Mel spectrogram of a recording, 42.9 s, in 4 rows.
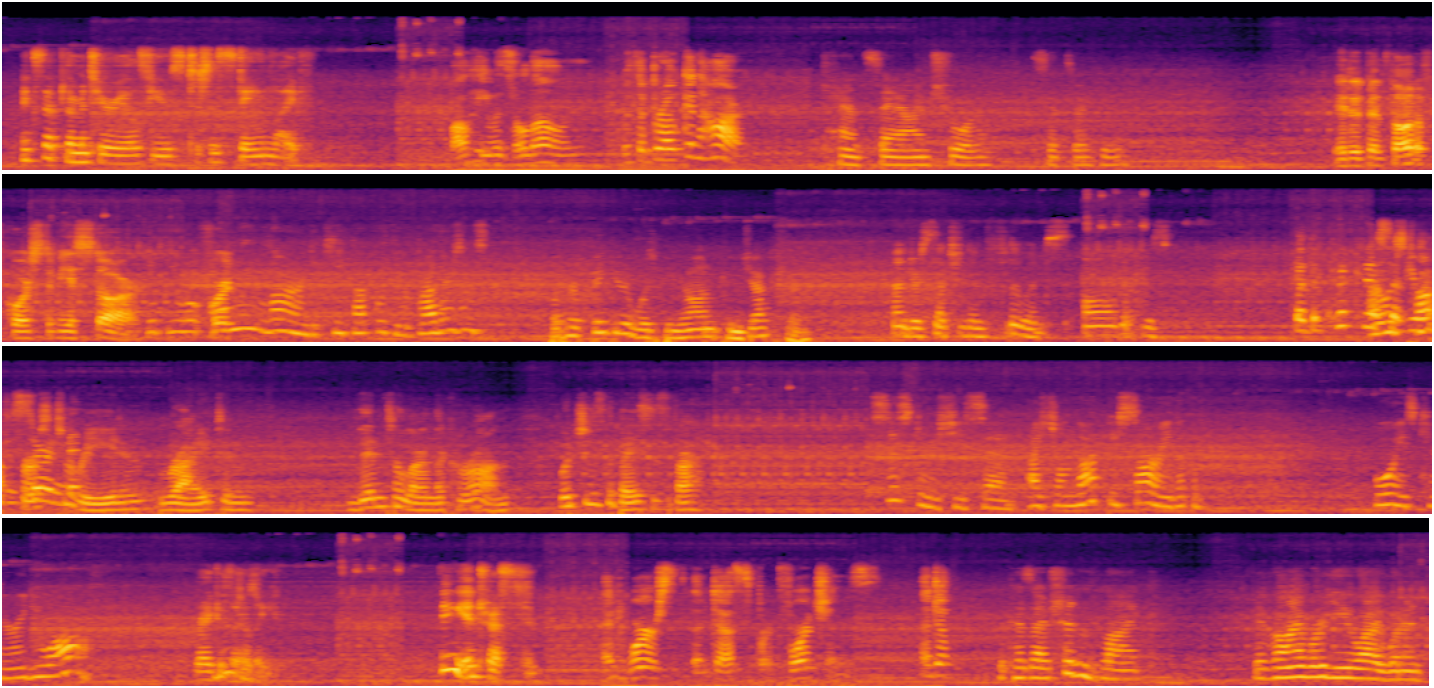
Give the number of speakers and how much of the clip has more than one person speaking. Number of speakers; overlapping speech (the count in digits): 9, about 6%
